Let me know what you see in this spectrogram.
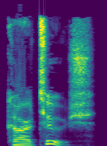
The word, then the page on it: cartouch: British English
